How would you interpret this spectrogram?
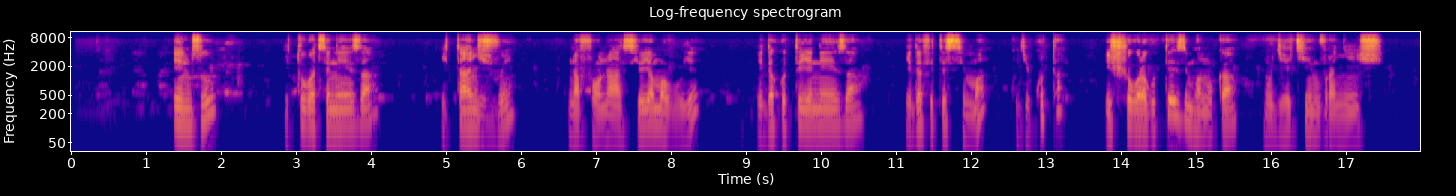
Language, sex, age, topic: Kinyarwanda, male, 25-35, health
